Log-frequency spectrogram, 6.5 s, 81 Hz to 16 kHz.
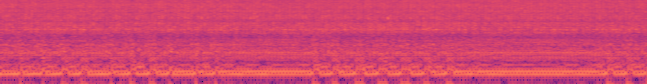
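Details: Homelite 2500 W flathead generator after repair of a stuck valve: steady, even drone at constant governed speed with no hunting or surging, frequency holding about 60 Hz (59.9). Normal running.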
